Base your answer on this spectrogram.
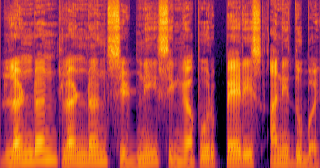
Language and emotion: Goan Konkani, neutral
